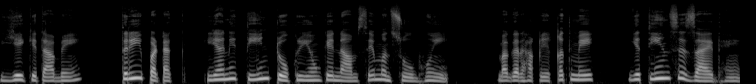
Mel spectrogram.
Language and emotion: Urdu, neutral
